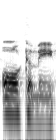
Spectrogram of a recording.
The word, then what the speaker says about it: Okami: Production is just about to begin on the Okami sequel, and I am beyond honored we could share this very Well, technically it's pronounced Okami.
